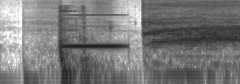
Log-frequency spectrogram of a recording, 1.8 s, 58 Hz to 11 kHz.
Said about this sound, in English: you're going to hear like a ding to signify the start of the 20 seconds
